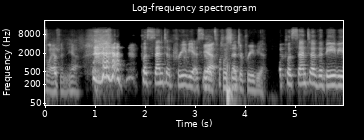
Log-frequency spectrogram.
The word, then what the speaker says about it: placenta previa: question is is and i'm probably going to mispronounce this what i think you said is plicata previa yeah so she's laughing yeah placenta previously yes placenta previa the placenta of the baby is lying a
